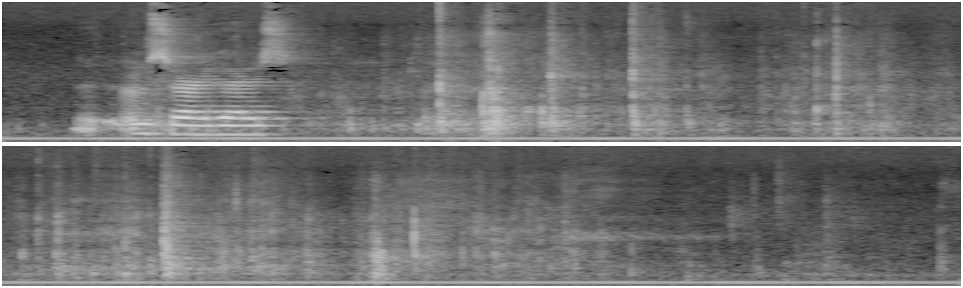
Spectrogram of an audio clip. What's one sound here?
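Fabric rustles and crinkles as a boy handles it.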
